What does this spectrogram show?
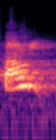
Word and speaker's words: Sally: Nah, kemudian anaknya Pak Kang, namanya adalah Sali, ejaannya SALLY.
